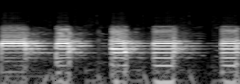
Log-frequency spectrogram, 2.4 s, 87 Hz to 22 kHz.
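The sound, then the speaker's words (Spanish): A car horn honks five times outside a friend's house in celebration, in a steady rhythm, each blast short and loud, with brief gaps between them and no voices. “A las 20 horas voy a estar afuera de tu casa tocando la bocina, así.”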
